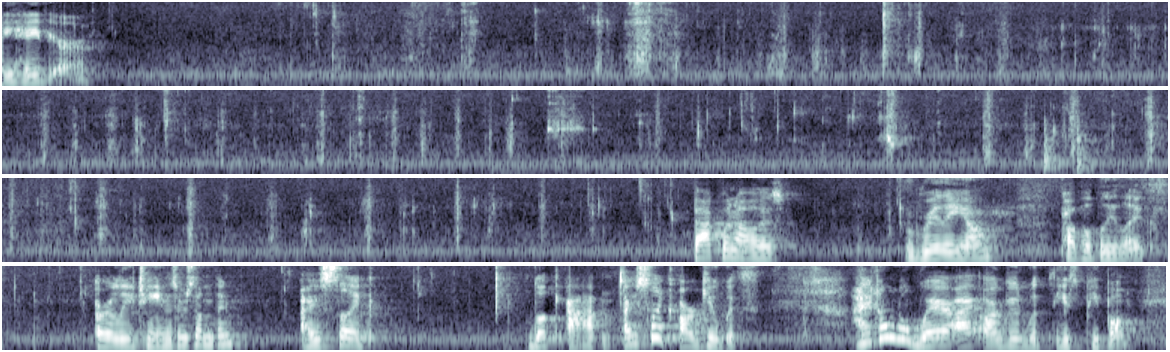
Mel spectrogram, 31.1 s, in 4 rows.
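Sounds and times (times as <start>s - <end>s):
steady low hum: 0.0s - 31.0s
person chewing noodles: 1.8s - 20.2s.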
